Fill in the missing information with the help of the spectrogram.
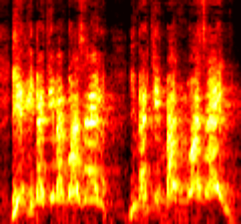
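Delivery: high, loud falsetto wail; outraged woman. Acted. Woman denouncing the man to police, outraged shriek.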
